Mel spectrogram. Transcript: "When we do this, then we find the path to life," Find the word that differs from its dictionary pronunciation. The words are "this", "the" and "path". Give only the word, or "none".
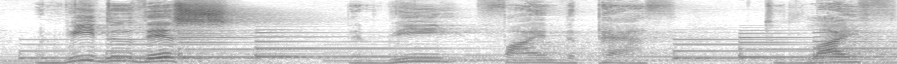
none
